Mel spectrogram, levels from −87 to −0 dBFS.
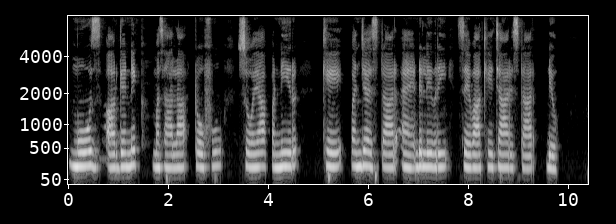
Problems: none marked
